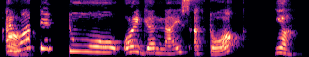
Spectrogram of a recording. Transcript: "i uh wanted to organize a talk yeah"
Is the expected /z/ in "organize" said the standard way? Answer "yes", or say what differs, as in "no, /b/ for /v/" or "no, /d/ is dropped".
no, /s/ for /z/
